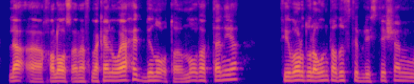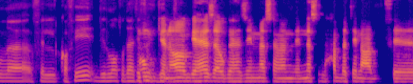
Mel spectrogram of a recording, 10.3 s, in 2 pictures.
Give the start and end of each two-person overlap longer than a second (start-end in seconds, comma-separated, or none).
none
